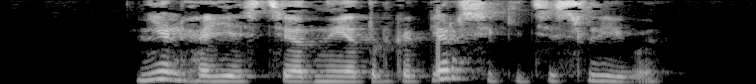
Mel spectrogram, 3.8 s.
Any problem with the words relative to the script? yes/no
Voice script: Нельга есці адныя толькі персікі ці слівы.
no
